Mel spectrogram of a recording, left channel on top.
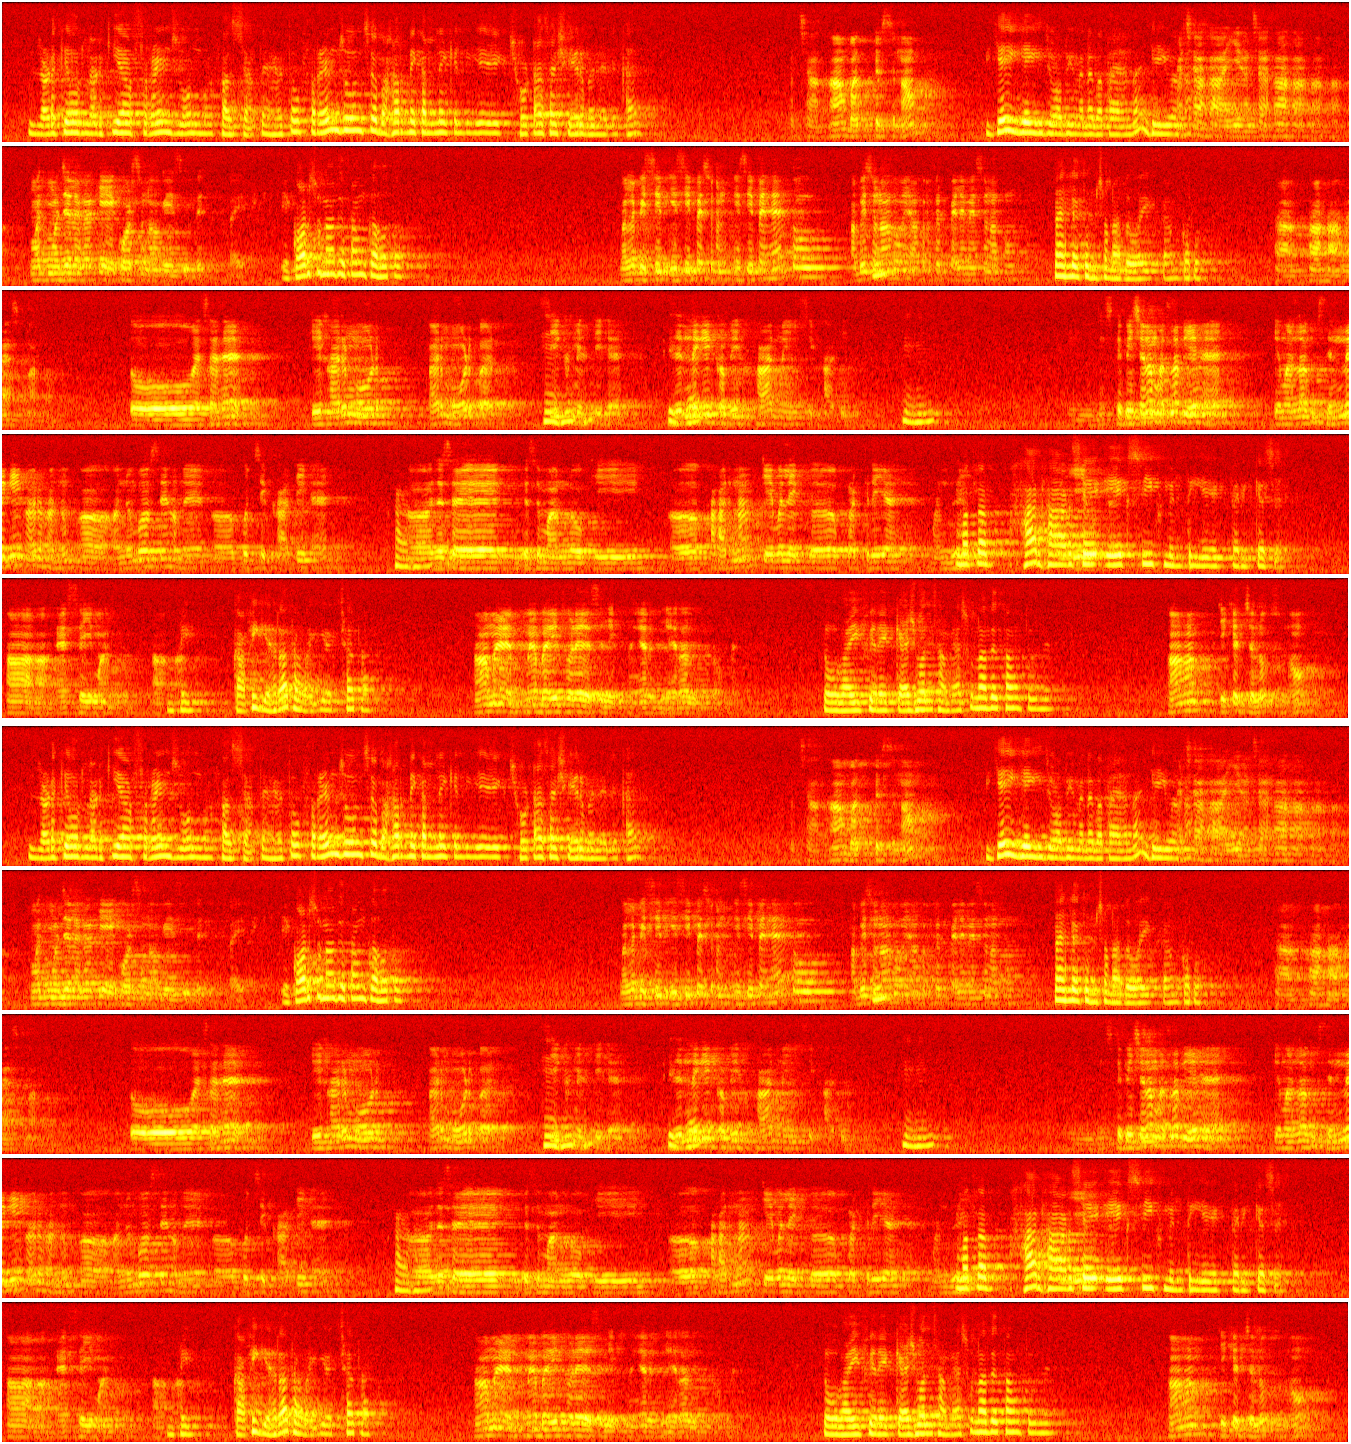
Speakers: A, in the centre; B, on the left.
A: लड़के और लड़कियां फ्रेंड जोन में फंस जाते हैं तो फ्रेंड जोन से बाहर निकलने के लिए एक छोटा सा शेर मैंने लिखा है
B: अच्छा हाँ बस फिर सुनाओ
A: यही यही जो अभी मैंने बताया ना यही वाला
B: अच्छा हाँ ये अच्छा हाँ हाँ हाँ हाँ हाँ मत- मुझे लगा कि एक और सुनाओगे इसी पे
A: नहीं नहीं एक और सुना देता हूँ कहो तो
B: मतलब इसी इसी पे सुन इसी पे है तो अभी सुना
A: हम्म
B: दो या तो फिर पहले मैं सुनाता हूँ
A: पहले तुम सुना दो भाई एक काम करो
B: हाँ हाँ हाँ मैं सुनाता हूँ तो ऐसा है कि हर मोड़ हर मोड़ पर सीख
A: हम्म हम्म
B: मिलती है
A: ठीक
B: जिंदगी
A: है
B: कभी हार नहीं सिखाती
A: हम्म हम्म
B: हम्म, इसके पीछे ना मतलब ये है कि मतलब जिंदगी हर अनु, अ, अनुभव से हमें अ, कुछ सिखाती है अ,
A: हाँ हाँ
B: जैसे जैसे मान लो कि अ, हारना केवल एक प्रक्रिया है मंजिल
A: मतलब
B: नहीं
A: हर
B: तो
A: हार
B: ये
A: से
B: होता है
A: एक
B: यार
A: सीख मिलती है एक तरीके से
B: हाँ हाँ ऐसे ही मान लो हाँ
A: भाई
B: हाँ
A: काफी गहरा था भाई अच्छा था
B: हाँ मैं मैं भाई थोड़े ऐसे लिखता हूँ यार गहरा लिखता हूँ मैं
A: तो भाई फिर एक कैजुअल सा मैं सुना देता हूँ तुमने
B: हाँ हाँ ठीक है चलो सुनाओ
